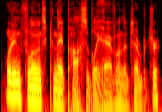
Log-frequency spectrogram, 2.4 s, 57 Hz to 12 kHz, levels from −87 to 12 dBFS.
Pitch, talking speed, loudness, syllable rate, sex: 85 Hz, 220 wpm, -18 LUFS, 7.6 syllables/s, male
